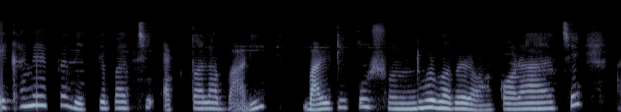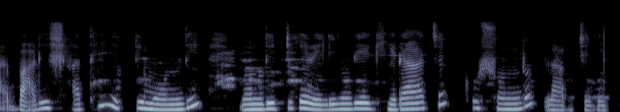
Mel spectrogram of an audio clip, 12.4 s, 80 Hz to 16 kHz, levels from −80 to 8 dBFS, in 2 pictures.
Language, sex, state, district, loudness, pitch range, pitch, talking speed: Bengali, female, West Bengal, Jhargram, -27 LUFS, 175-230 Hz, 195 Hz, 140 wpm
